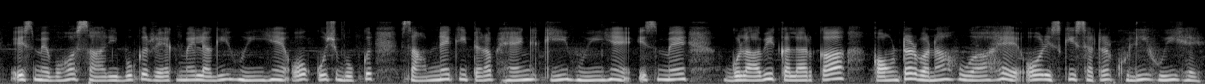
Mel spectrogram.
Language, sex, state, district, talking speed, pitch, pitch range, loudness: Hindi, female, Bihar, Madhepura, 165 wpm, 210 Hz, 195-225 Hz, -16 LUFS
